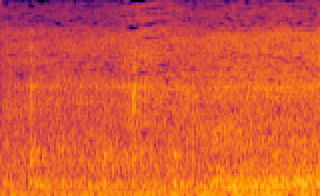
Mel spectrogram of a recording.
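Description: A car driving past close by, its engine and tyre noise building slightly toward the end.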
